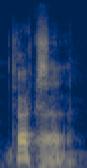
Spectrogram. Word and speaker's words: Tucson: Tucson. Tucson is how the locals pronounce it.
